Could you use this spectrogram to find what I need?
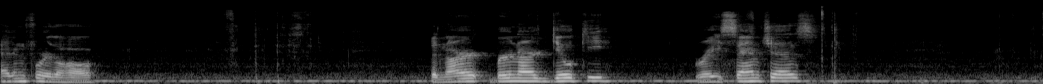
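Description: Trading cards slide and rustle softly against each other in hands.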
